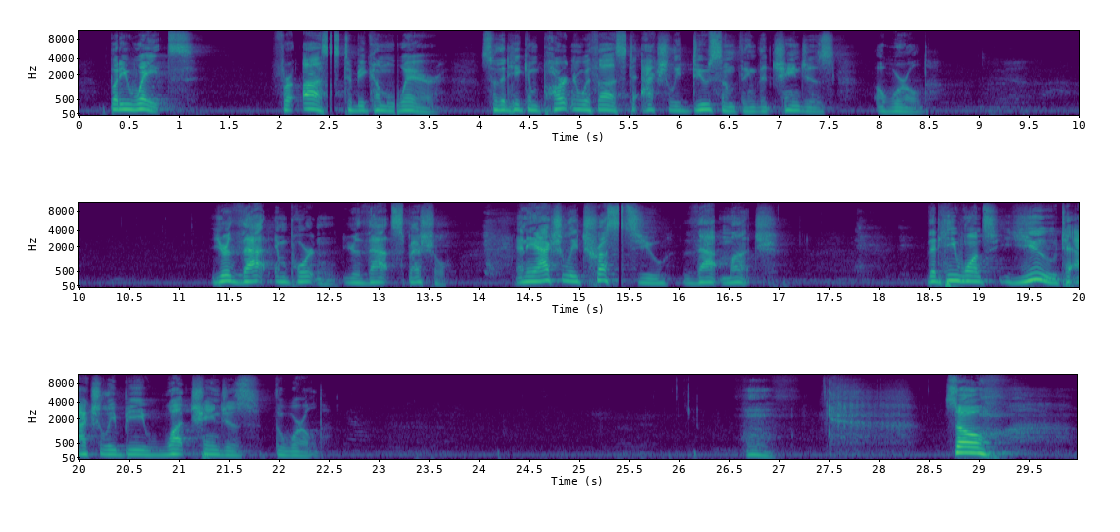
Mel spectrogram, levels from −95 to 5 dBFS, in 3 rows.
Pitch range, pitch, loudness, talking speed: 115-150 Hz, 125 Hz, -37 LUFS, 100 wpm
